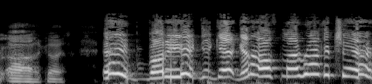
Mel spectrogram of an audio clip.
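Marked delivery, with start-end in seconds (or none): 1.0-3.7 very high, loud cracking adolescent voice. Narrating a story and voicing Paul on his rocking chair: cracking teenage voice. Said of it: "the voice that comes out is the cracking voice of a teenager".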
